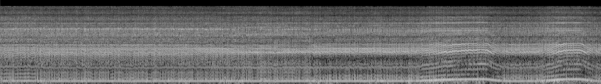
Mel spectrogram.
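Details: Traxxas Revo 3.3 nitro RC truck, engine retuned and good; it still needs a new transmission, spur gear, starter motor and one-way bearing. A high, steady buzzing whine holds evenly, then rises and falls cleanly twice with throttle blips; normal running.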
